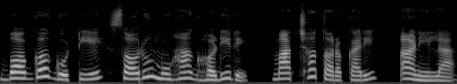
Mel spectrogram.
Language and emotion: Odia, neutral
